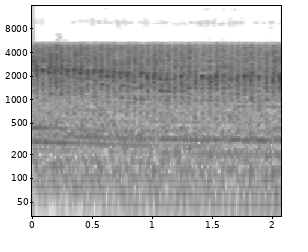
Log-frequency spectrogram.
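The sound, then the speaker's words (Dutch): An old car engine, its vehicle sinking into loose sand, gives a rough, knocking rumble that holds at an even level throughout and does not cut out. “Het trouwe voertuig zakte tot aan de voorassen in het rulle zand weg, zodat de motor afsloeg.”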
